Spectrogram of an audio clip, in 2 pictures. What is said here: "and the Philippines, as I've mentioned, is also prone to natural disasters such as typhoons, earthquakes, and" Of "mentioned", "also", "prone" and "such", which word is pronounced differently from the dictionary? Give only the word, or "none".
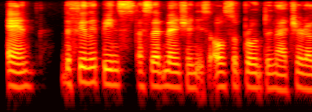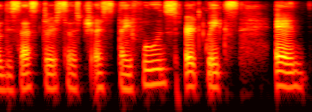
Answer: mentioned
